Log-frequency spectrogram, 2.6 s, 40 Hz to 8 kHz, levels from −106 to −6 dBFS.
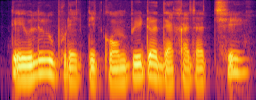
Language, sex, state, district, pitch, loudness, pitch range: Bengali, male, West Bengal, Cooch Behar, 115 Hz, -16 LUFS, 105-140 Hz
